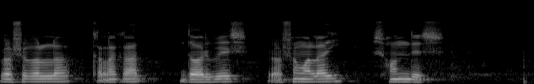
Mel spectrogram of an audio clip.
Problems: constant background noise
